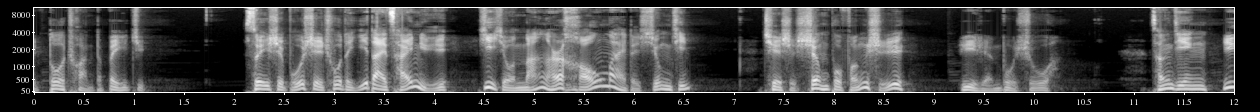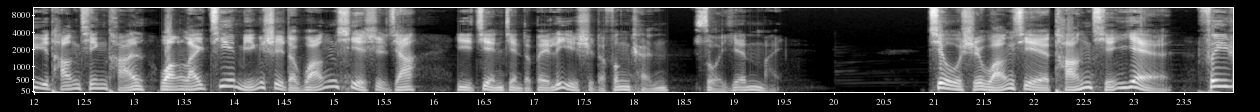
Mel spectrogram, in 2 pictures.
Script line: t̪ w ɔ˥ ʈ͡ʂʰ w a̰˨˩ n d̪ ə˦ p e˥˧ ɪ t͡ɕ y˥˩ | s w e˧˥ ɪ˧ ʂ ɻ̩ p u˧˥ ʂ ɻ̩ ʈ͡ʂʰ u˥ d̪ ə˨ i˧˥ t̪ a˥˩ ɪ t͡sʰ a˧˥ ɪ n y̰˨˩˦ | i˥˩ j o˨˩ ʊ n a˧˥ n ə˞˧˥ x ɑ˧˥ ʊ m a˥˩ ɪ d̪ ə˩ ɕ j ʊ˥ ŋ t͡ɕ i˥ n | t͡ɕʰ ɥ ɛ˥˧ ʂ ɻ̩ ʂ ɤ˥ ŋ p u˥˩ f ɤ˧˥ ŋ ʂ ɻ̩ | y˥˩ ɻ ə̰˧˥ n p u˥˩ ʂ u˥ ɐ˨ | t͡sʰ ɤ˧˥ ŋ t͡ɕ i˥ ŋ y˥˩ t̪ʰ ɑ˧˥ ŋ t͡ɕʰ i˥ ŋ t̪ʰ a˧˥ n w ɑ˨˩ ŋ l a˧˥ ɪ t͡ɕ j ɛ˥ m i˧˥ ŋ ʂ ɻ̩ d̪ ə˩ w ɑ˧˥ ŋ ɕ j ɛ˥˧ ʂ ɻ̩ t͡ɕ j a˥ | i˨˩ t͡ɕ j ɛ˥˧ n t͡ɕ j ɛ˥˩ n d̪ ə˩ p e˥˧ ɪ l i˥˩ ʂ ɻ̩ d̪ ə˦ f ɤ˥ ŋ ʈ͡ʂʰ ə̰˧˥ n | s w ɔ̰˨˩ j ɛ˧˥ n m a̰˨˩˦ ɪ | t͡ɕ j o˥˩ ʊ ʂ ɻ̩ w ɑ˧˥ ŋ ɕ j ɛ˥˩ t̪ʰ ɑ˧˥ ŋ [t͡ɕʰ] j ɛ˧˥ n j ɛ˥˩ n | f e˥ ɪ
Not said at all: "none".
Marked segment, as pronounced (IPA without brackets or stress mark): t͡ɕʰ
